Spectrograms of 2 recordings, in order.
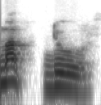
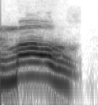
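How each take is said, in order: First: The middle consonant is a plain k. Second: The middle consonant is a throaty gh. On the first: The speaker calls it wrong. "bukan makdu" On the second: The speaker calls it right. "Yang betul itu ghairil maghdu"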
